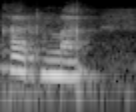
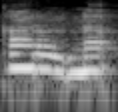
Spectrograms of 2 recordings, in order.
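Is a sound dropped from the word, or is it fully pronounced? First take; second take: dropped; fully pronounced. First: One sound of the word is dropped. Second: Every sound of the word is pronounced. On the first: The speaker calls it wrong. "bukan karena" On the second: The speaker calls it right. "seharusnya dilafalkan karena"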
